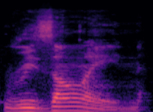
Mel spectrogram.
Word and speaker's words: resign: The G in there is silent because it comes before the letter N. So G and N, the G is nearly always silent, okay? Design, resign, and foreign.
